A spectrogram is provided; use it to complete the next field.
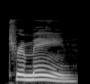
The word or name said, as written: tremaine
